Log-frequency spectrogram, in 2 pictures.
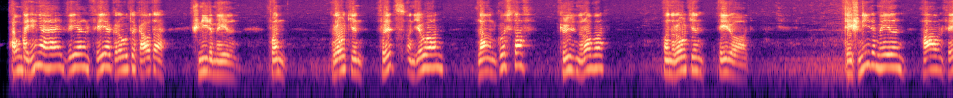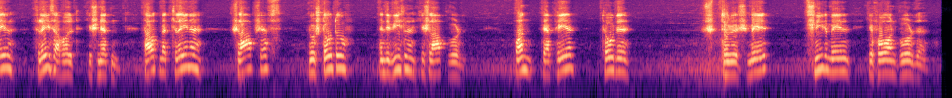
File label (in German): Stutthoefer Platt; Stutthof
